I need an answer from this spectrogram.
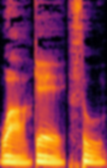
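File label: "wakethu", concatenated syllables; Affixing experiment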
